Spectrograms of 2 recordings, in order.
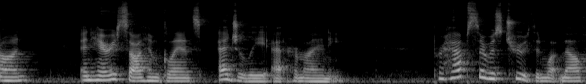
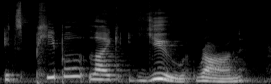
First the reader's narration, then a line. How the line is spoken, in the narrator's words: Hermione began hotly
